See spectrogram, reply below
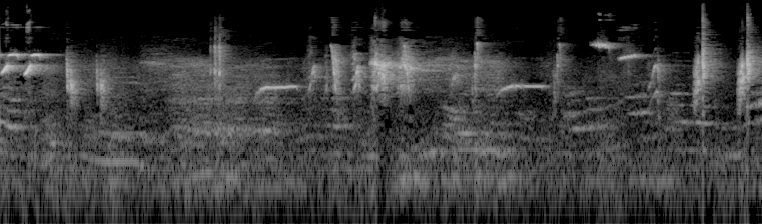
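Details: Hill blue flycatcher in lively song, played to rouse other flycatchers and to tutor captive white-rumped shamas, greenbuls and magpie-robins. An irregular jumble of sharp high chirps, brief clear whistles and quick twittering notes runs throughout.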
